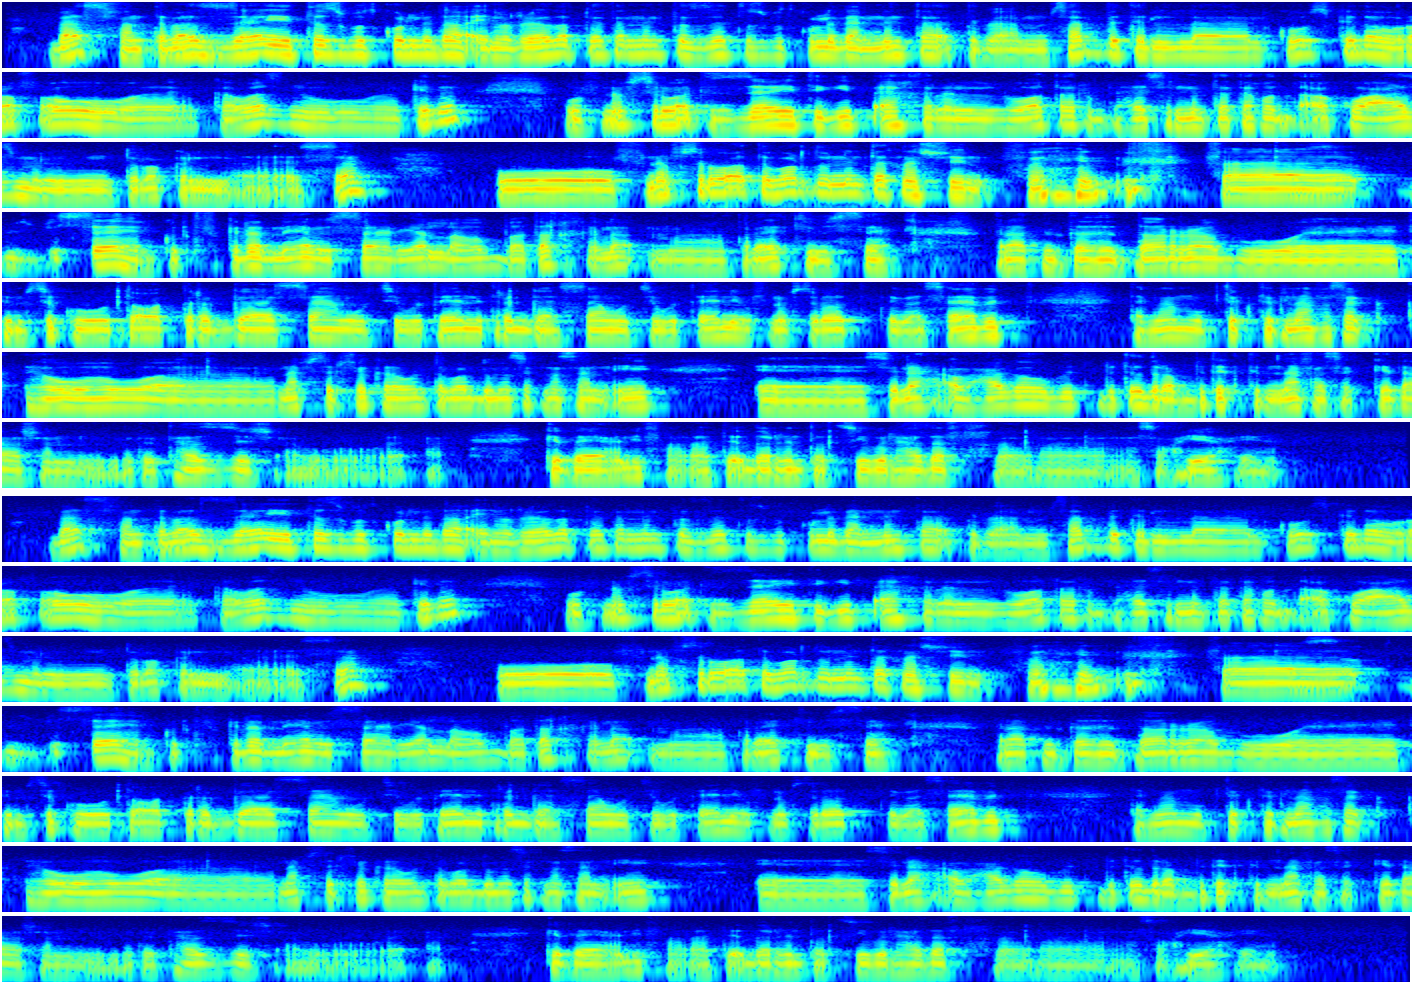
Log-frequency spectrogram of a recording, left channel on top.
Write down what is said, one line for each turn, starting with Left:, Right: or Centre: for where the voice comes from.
Left: بس فانت
Right: فهمتك
Left: بقى ازاي
Right: آه.
Left: تظبط كل ده الرياضة بتاعت ان انت ازاي تظبط كل ده ان انت تبقى مثبت ال- القوس كده ورفعه كوزن وكده وفي نفس الوقت ازاي تجيب اخر الوتر بحيث ان انت تاخد اقوى عزم الانطلاق ال- السهل وفي نفس الوقت برضو ان انت تنشنه <laughs> فاهم فمش
Right: بالظبط
Left: بالساهل كنت فاكرها ان هي بالسهل يلا هوبا طخ لا ما طلعتش بالسهل طلعت انت تتدرب وتمسكه وتقعد ترجع السهم وتسيبه تاني ترجع السهم وتسيبه تاني وفي نفس الوقت تبقى ثابت تمام وبتكتب نفسك هو هو نفس الفكرة وانت برضو ماسك مثلا ايه آه، سلاح او حاجة وبتضرب بتكتب نفسك كده عشان ما تتهزش او كده يعني فتقدر انت تصيب الهدف آه، صحيح يعني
